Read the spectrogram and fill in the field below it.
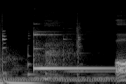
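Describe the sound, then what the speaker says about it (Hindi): A doorbell chimes with a sustained electronic ding tone that rings for about a second, followed by a second press starting at the end, loud and close indoors with no talk over it. "जिंदगी में पहली बार इतना मजा आ रहा है डोरबेल बजने से।"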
